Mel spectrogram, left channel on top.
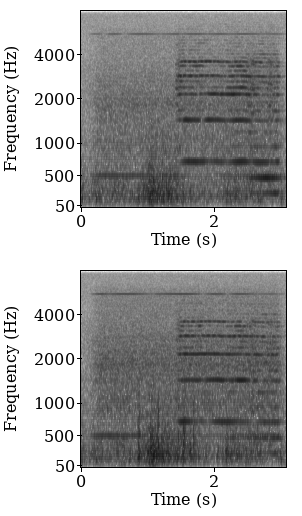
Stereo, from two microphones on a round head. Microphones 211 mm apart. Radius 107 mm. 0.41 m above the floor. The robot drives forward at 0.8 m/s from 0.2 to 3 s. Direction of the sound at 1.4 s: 15° left (ahead or behind).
